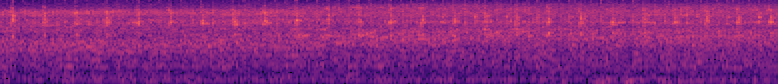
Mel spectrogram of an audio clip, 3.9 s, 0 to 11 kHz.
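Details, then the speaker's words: 2012 Chrysler Town & Country 3.6L VVT idling after engine flush, before oil change: fast, light ticking about three per second from the top end over smooth idle; noisy lifter. "there's the lifter it's still talking to us it's all right it's going to quiet down"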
